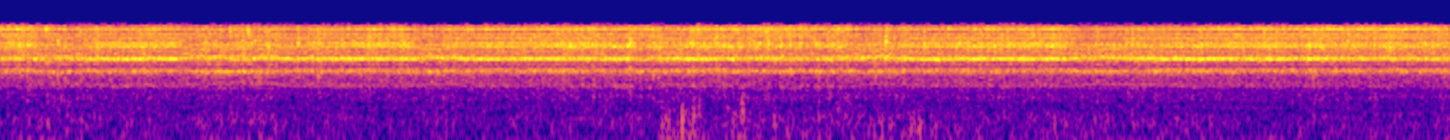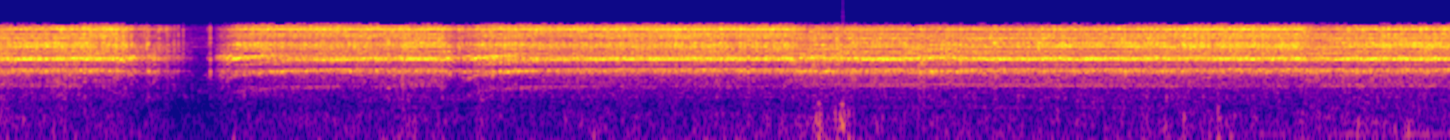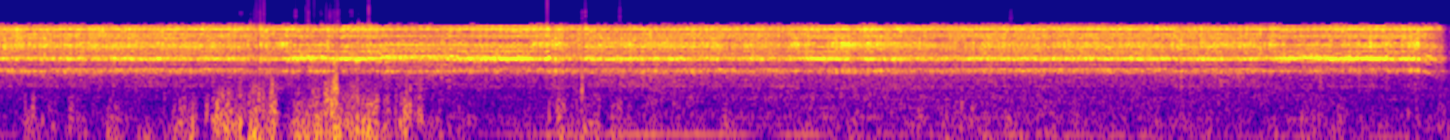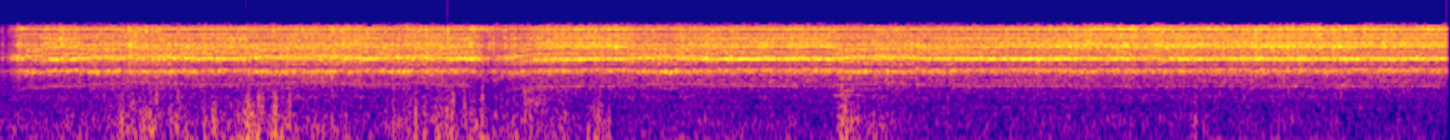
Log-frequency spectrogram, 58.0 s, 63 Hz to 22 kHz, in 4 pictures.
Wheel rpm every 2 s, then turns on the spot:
160, 160, 160, 160, 160, 160, 160, 140, 90, 150, 160, 160, 160, 160, 160, 160, 160, 160, 160, 160, 160, 140, 150, 160, 140, 160, 160, 160, 160.
none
